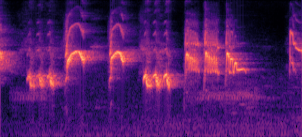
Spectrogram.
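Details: Asian pied starling song, said to coax other birds into singing: loud, clear phrases of hooked whistles and harsh chattering notes, about seven bursts in three seconds with short pauses between.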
